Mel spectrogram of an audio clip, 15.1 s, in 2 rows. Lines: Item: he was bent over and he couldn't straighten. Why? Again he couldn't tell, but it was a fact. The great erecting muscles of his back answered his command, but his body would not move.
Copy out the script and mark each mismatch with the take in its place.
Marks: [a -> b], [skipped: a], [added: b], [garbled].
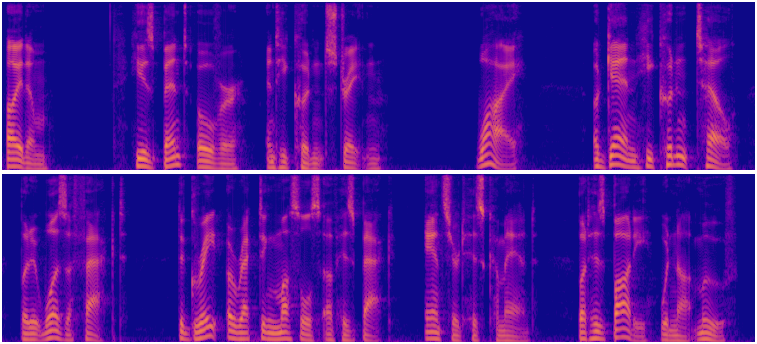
Item: he [was -> is] bent over and he couldn't straighten. Why? Again he couldn't tell, but it was a fact. The great erecting muscles of his back answered his command, but his body would not move.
